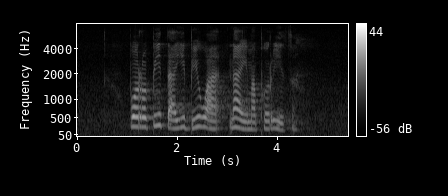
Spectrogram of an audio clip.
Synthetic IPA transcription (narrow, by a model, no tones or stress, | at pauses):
pʼɔropʼitʼajibiwanaɦimapʰoriːsa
